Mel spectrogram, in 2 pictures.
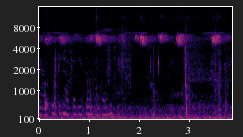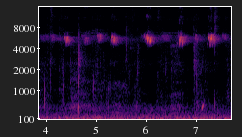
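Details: Many crickets calling in the Botanical Garden, Howrah, near Kolkata, during the rainy season; short high pulsed chirps repeat irregularly about every half second over a low rumble of background noise, with faint human voices.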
